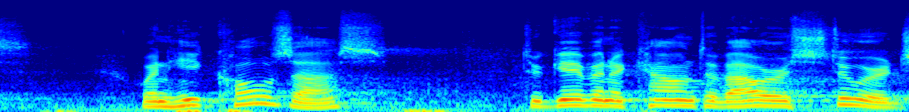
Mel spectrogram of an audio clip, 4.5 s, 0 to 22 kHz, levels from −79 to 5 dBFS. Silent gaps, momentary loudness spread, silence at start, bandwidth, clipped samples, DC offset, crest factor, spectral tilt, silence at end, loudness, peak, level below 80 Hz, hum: none; 11 LU; 0 s; 13 kHz; under 0.1%; under 0.1%; 16 dB; -7 dB/octave; 0 s; -22 LUFS; -6 dBFS; -44 dBFS; none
